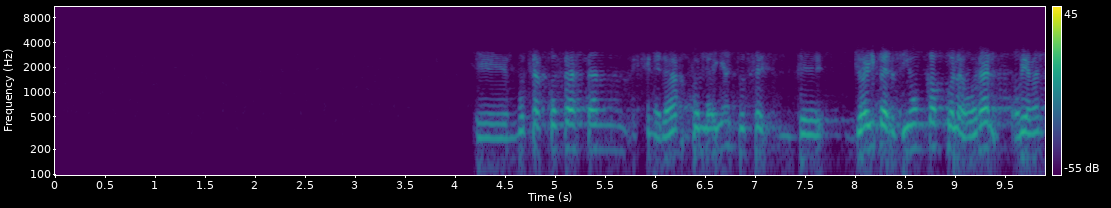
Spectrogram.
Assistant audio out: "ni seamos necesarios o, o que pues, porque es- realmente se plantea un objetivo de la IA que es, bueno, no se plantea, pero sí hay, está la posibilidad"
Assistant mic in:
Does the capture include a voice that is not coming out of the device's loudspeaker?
Yes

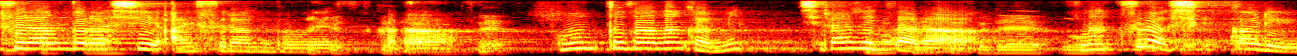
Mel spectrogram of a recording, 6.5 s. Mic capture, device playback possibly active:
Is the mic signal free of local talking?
No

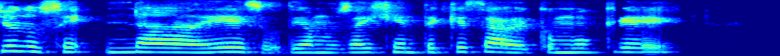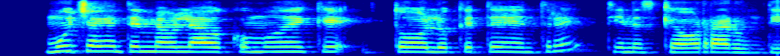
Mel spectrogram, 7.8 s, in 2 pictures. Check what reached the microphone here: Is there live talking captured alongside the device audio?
Yes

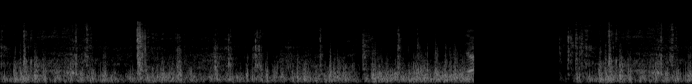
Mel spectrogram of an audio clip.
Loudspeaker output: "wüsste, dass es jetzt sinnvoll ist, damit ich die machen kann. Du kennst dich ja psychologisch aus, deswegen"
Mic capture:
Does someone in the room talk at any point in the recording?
No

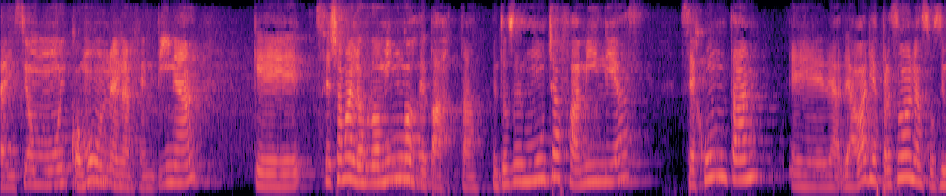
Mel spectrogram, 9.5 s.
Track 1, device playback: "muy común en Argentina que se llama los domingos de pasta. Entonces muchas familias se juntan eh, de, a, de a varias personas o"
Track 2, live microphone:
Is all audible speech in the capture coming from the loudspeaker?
Yes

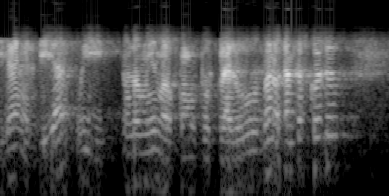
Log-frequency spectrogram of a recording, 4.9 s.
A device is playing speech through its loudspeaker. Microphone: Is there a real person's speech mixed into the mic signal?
No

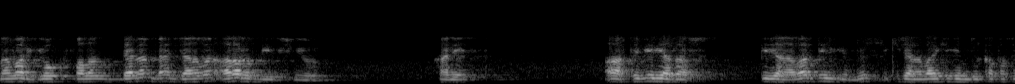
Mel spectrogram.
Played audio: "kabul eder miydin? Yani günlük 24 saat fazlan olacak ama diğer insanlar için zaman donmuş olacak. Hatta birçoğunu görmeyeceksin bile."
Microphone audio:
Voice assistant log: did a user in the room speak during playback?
Yes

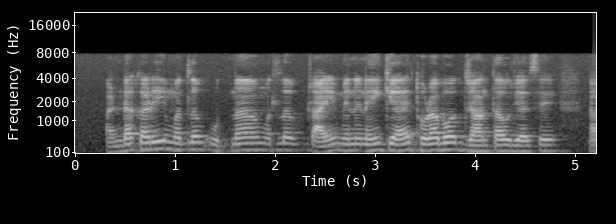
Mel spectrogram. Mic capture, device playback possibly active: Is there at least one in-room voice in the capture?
Yes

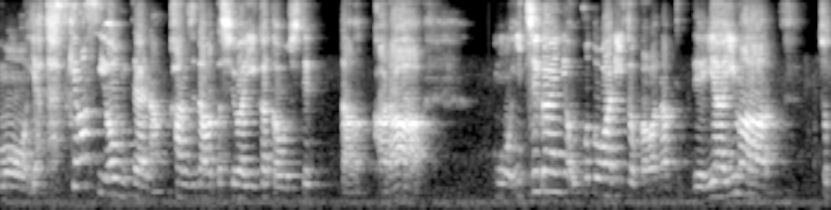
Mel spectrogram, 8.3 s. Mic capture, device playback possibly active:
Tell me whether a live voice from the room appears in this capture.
No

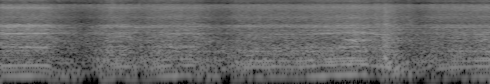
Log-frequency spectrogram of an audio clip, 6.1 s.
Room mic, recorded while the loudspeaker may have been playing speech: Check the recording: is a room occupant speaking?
No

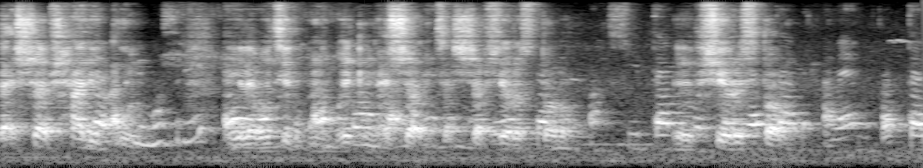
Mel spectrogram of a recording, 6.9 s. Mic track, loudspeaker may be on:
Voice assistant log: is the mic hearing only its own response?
Yes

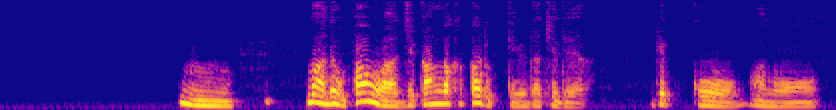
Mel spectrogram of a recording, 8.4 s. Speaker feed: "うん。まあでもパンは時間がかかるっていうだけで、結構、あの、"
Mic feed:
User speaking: No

